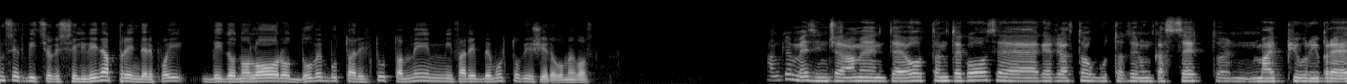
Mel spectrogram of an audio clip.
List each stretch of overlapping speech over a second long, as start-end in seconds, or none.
none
